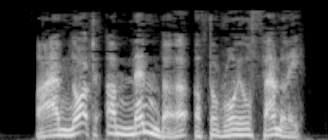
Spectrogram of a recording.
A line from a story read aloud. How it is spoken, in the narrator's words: he snapped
